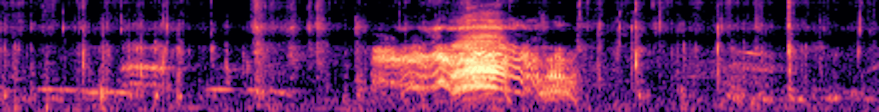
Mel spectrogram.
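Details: Crow fighting for food: one harsh, hoarse, broadband caw of about one second rises out of a noisy background, with faint clicks and other soft sounds around it.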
